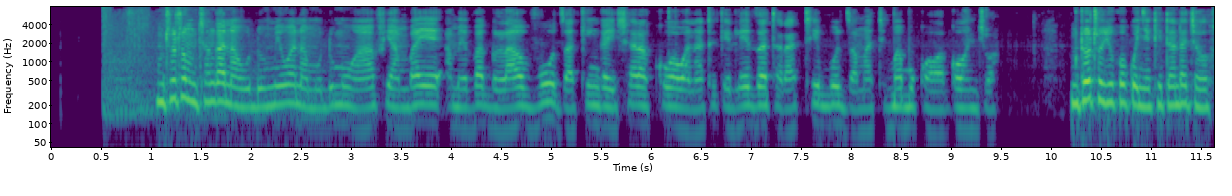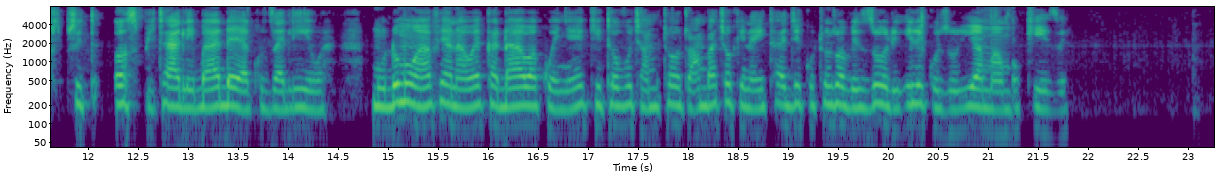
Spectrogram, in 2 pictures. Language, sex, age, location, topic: Swahili, female, 25-35, Nairobi, health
